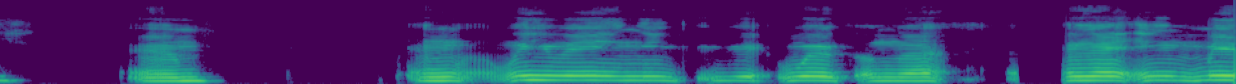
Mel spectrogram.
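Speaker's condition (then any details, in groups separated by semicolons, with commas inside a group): Cerebral palsy; wheelchair user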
